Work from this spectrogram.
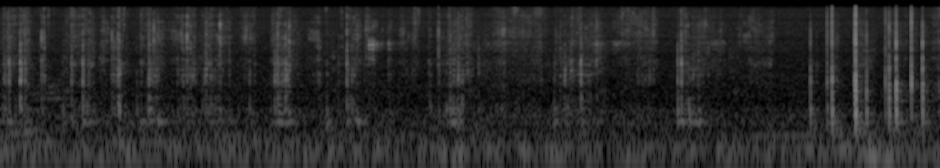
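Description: Fingertips tap and scratch on the surface of a black padded synthetic leather bicycle seat. Soft, irregular dull taps and rustling, crinkly scratches continue quietly throughout. Sharper, louder taps cluster near the end.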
